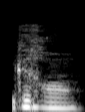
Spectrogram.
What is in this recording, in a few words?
"grand", French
